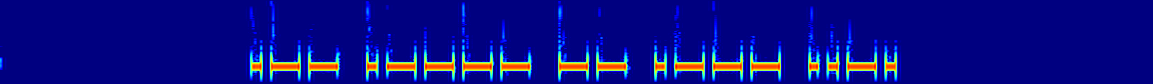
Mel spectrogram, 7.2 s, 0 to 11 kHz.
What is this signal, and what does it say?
Morse code, heard as a keyed tone, about 21 wpm, 700 Hz. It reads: W1MJF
